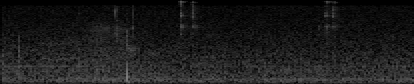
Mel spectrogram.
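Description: Near silence with a few faint computer mouse clicks, the loudest about a second in.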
